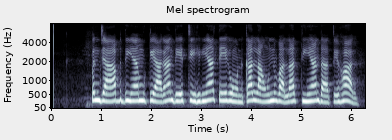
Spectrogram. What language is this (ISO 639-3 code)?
pan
